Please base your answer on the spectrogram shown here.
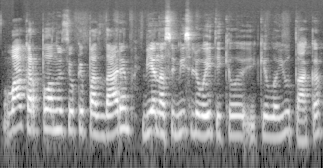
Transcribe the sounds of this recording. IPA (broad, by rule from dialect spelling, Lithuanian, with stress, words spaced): ˈʋɑːkɐr plˠɐˈnʊs ˈjɛʊ ˈkɐɪ pɐzˈdɑːrʲeːm ˈʋʲiɛnɐ sʊˈmʲiːsʲlʲɛʊ ˈɐɪtʲ ˈɪkʲɪ ˈɪkʲɪ lˠɐˈjuː ˈtɑːkɐ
